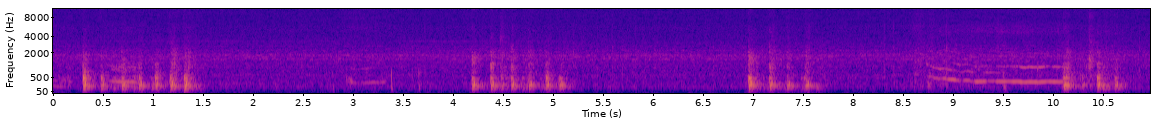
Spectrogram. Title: Zadko the Cat snores while sleeping haha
